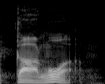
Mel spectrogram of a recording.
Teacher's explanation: So not only did the T change to a K, the N changed to a G sound. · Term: ka form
